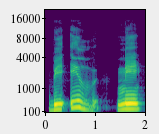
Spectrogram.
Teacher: ইয জালের উচ্চারণটা একদম নরম পাতলা হবে জিহ্বার মাথা উপরের দাঁতের মাথার সাথে লাগবে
